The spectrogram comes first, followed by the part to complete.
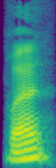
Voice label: quiet "what"

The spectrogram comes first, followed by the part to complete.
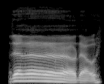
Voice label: quickly saying string of nos

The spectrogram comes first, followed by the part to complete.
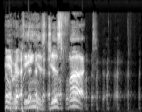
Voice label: everything is just fucked gravelly

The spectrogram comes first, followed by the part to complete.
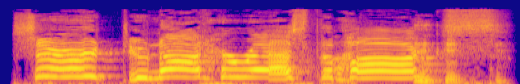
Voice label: funny

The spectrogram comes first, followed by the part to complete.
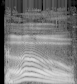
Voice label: drawn out oh

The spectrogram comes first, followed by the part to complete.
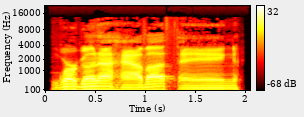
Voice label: saying were gonna have a thing sing songy

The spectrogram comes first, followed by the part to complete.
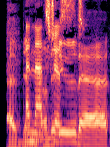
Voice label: saying ive been known to do that sing songy

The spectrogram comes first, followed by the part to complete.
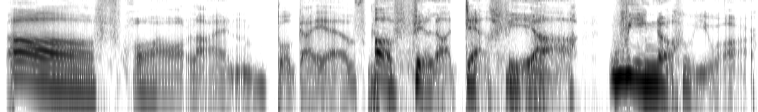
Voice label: saying oh fräulein german interrogator

